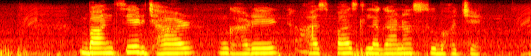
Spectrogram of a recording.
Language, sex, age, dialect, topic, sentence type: Magahi, female, 18-24, Northeastern/Surjapuri, agriculture, statement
